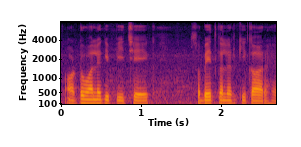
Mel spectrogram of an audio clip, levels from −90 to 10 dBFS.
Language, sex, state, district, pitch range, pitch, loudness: Hindi, male, Uttar Pradesh, Saharanpur, 110-125 Hz, 115 Hz, -18 LUFS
